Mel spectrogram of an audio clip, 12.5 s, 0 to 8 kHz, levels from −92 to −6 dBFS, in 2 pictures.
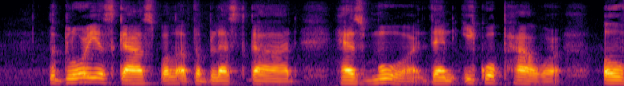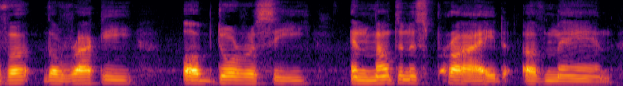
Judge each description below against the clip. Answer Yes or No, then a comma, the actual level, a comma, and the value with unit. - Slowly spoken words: Yes, slow, 100 wpm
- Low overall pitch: Yes, low, 110 Hz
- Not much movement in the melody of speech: Yes, narrow, 2.3 semitones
